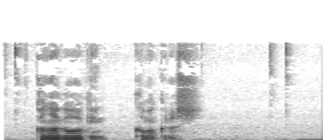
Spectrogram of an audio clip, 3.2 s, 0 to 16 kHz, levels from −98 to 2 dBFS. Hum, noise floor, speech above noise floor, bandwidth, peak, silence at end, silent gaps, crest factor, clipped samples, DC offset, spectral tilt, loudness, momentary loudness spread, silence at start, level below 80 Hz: none; -58 dBFS; 35 dB; 11.5 kHz; -4 dBFS; 0 s; none; 22 dB; under 0.1%; under 0.1%; -6.5 dB/octave; -24 LUFS; 25 LU; 0.15 s; -52 dBFS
